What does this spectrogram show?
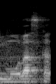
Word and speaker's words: Molluscs: तो सबसे पहले हमको जानना चाहिए कि मोलास्का का मीनिंग क्या है. तो बच्चों ये एक यहाँ पर मैं एक वर्ड लिख रहा हूँ MOLLUSCS. इसका प्रोनाउंसिएशन कैसे रहता है? मोलास्क. And this word is derive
